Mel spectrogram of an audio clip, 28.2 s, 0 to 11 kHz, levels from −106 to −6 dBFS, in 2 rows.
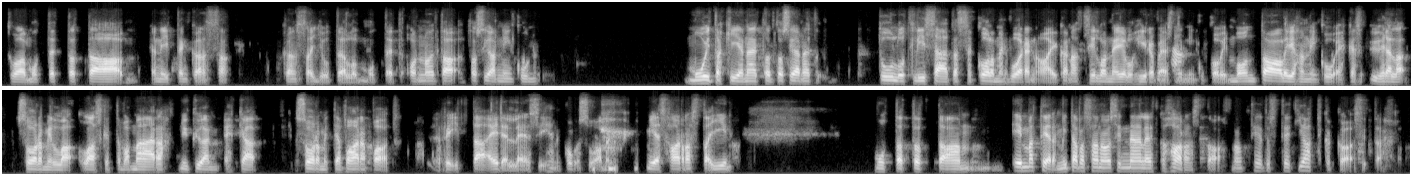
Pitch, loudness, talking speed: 190 Hz, -23 LUFS, 150 wpm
